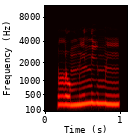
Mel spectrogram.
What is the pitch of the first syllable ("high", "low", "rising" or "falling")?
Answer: low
